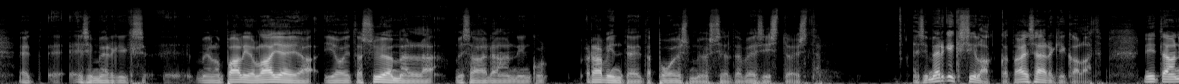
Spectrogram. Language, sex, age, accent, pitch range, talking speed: Finnish, male, 50-69, native, 80-100 Hz, 105 wpm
